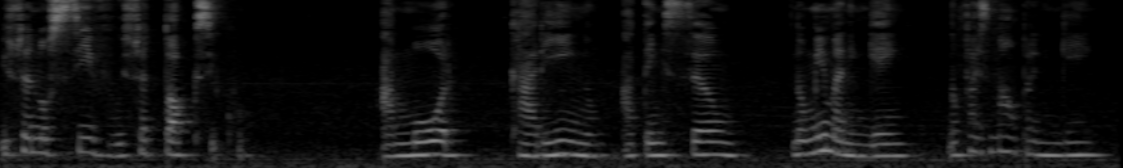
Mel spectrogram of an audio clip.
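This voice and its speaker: A woman's voice: fairly low pitch, fairly even intonation, unhurried, darkish tone, slight background noise. A woman speaking earnestly and emphatically, giving parenting advice straight to the camera and repeating phrases for rhythm. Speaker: parenting vlogger.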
